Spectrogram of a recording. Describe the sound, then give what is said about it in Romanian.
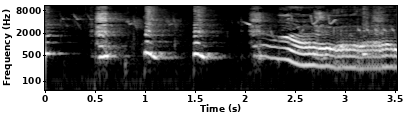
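Three short, plaintive cat cries in quick succession, then one long drawn-out meow that wavers and slowly falls in pitch, fairly loud. “Mi se pare că aud un miaunat.”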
